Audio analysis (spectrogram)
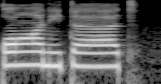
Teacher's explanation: قاف حروف الاخفاء میں سے ہے تو ہم یہ حکم کو غنہ کے ساتھ ادا کریں گے، اور کیونکہ قاف حروف التفخیم میں سے ہے تو ہمیں یہ غنہ کو بھاری آواز میں ادا کرنا ہے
